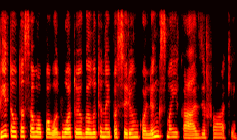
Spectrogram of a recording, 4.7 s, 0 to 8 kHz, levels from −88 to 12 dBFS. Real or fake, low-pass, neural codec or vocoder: real; 7.2 kHz; none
